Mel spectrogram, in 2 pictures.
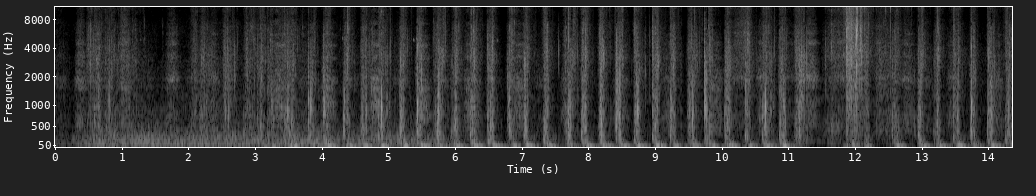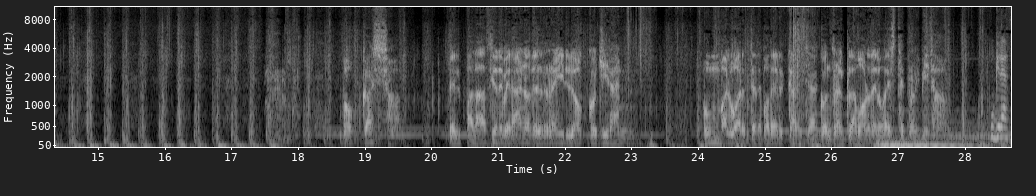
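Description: Footsteps run quickly over sand and grass.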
